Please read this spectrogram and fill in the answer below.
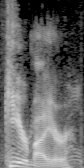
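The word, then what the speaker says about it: Kiermaier: throwing the ball across the plate nobody on care meyer kiermeier okay thank you for uh helping uh with the pronunciations but kiermeier with a huge home run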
